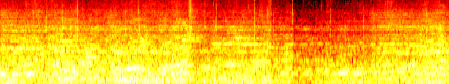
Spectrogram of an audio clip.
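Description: A person's voice over background music.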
